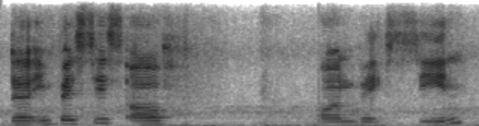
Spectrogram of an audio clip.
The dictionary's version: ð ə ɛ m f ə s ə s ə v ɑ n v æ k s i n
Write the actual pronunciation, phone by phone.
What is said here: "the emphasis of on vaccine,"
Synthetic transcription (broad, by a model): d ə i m p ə s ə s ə f ɑ n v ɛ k s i n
